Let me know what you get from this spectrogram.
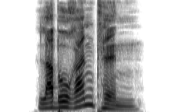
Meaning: female laboratory assistant
- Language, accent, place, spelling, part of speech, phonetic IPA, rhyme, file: German, Germany, Berlin, Laborantin, noun, [laboˈʁantɪn], -antɪn, De-Laborantin.ogg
